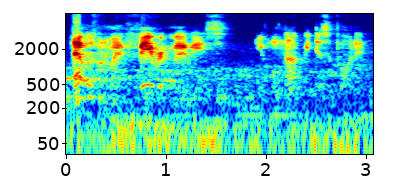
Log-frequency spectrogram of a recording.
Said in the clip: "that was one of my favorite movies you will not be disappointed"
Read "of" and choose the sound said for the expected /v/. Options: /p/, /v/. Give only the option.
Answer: /v/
